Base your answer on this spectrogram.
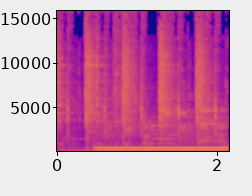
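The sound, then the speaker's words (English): A telephone line tone sounds during a call to a store in Munising: a short burst of clatter, then a steady, unbroken mid-pitched tone that holds to the end. “So here we go. Let's dial Scott up from Hillside Party Store in Munising.”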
